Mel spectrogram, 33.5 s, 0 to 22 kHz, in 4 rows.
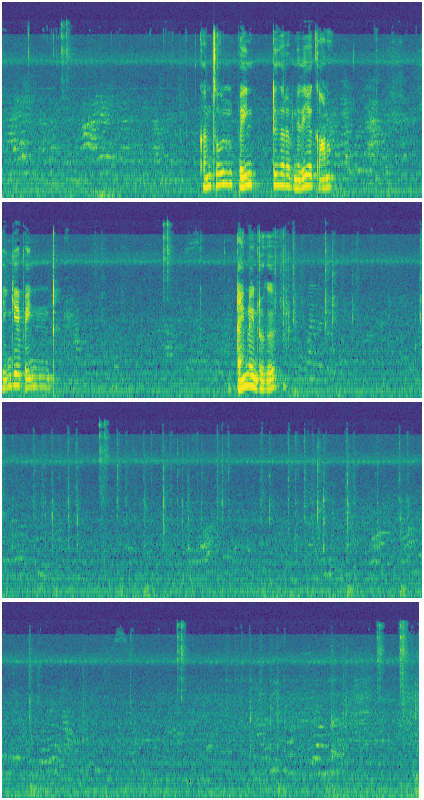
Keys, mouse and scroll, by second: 1.2 click, 11.6 click, 14.3 F1, 15.1 F4, 16.8 F2, 17.4 F1, 17.8 F2, 18.7 click, 19.1 F1, 19.6 F2, 20.5 F3, 20.5 F4, 21.1 F5, 22.0 F6, 22.5 F7, 22.9 F8, 23.7 F1, 24.8 F2, 25.7 F1, 28.7 click, 29.7 F1, 30.0 F2, 30.4 F1, 30.7 F2, 32.7 click.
